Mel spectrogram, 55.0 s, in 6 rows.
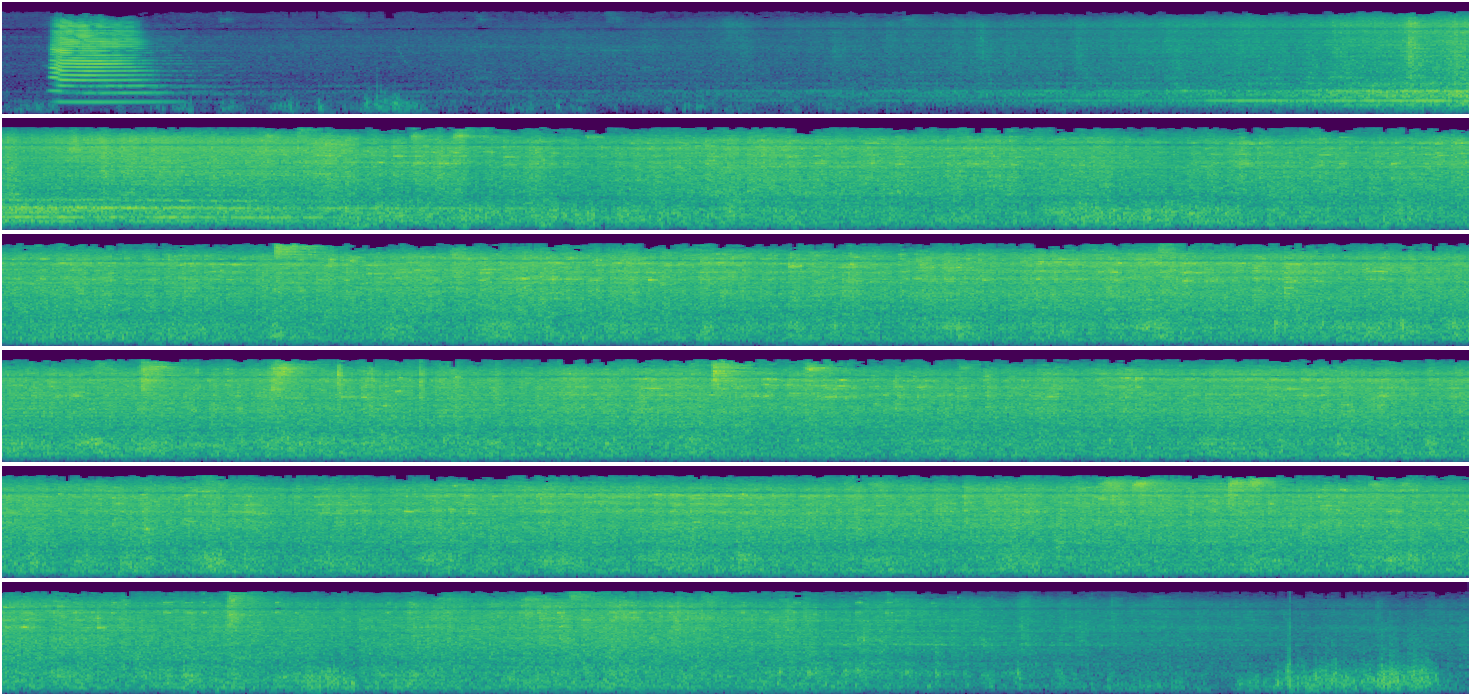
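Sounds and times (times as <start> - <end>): locomotive horn blast: 0.3 - 1.6, 4.6 - 11.9
train wheels clattering over joints: 8.6 - 52.9.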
